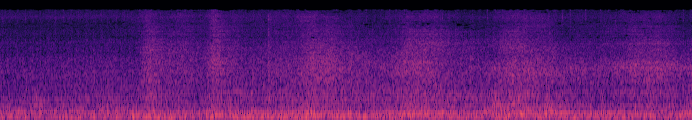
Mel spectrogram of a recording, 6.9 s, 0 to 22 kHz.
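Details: Newly bought 2023 Honda Vario 160 scooter brought to a dealer workshop; engine runs with a coarse, uneven low rumble instead of a smooth hum, cause not confirmed; rough engine noise.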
